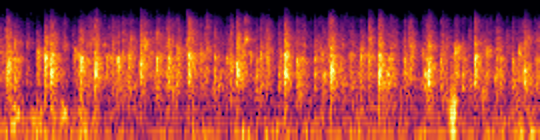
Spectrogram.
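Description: An audience applauds steadily for about four seconds, a dense, even wash of many hands clapping at once, with no voices rising above it.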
